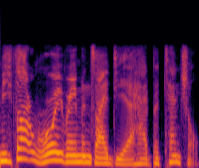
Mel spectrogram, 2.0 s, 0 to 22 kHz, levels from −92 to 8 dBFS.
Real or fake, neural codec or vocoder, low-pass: real; none; 7.2 kHz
